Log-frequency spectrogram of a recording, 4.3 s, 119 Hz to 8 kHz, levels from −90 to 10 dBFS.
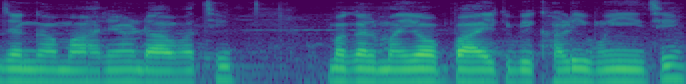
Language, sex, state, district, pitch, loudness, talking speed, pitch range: Garhwali, male, Uttarakhand, Tehri Garhwal, 125 Hz, -25 LUFS, 180 wpm, 120-130 Hz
